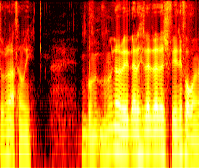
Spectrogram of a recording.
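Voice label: tongue dystonia "parole"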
